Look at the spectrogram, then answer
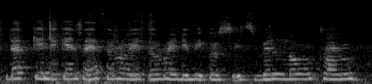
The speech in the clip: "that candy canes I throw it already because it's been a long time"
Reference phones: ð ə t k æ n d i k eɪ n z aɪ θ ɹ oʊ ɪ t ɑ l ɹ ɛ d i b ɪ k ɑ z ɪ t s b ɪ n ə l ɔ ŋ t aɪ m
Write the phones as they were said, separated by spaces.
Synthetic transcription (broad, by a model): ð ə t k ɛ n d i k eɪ n s aɪ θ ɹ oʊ ɪ t ɑ l ɹ ɛ d i b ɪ k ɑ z ɪ t s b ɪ l ə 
